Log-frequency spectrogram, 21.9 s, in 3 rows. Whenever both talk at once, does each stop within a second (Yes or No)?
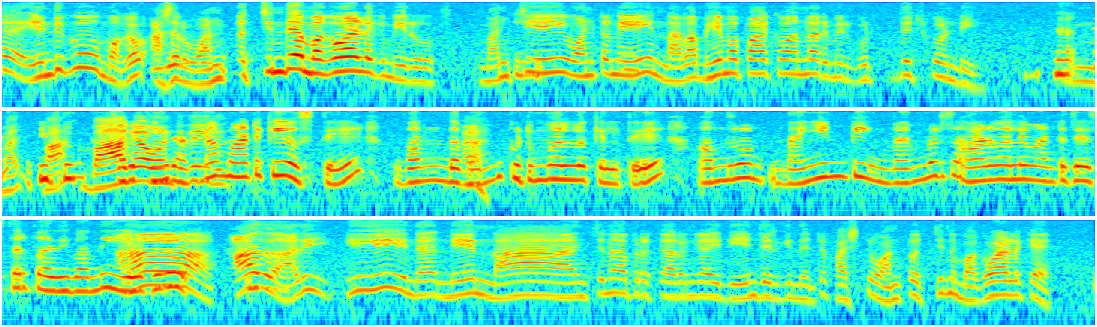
No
